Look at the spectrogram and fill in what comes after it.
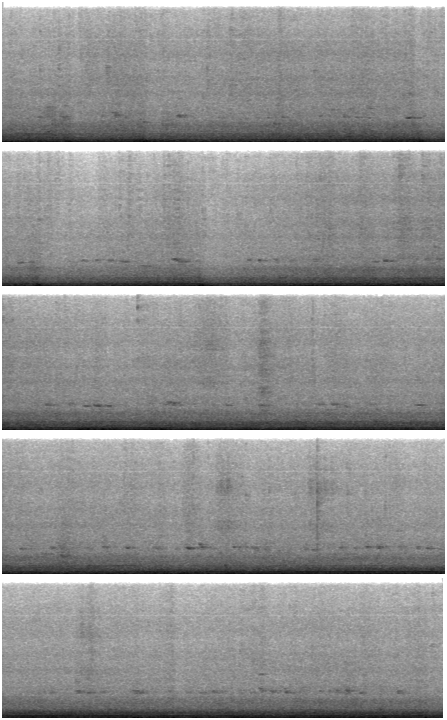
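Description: Automated people-mover train heard from inside its cabin while running: a steady rumble with a constant hum.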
